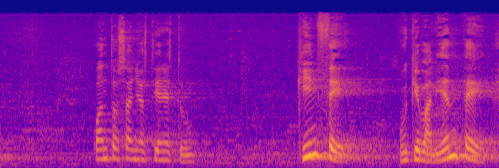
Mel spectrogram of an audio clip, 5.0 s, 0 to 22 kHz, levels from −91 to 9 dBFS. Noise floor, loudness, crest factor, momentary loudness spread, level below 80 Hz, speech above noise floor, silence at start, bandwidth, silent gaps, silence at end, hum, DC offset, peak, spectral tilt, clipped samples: -45 dBFS; -20 LUFS; 22 dB; 23 LU; -62 dBFS; 25 dB; 0 s; 16.5 kHz; none; 0 s; none; under 0.1%; 0 dBFS; -3.5 dB/octave; under 0.1%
